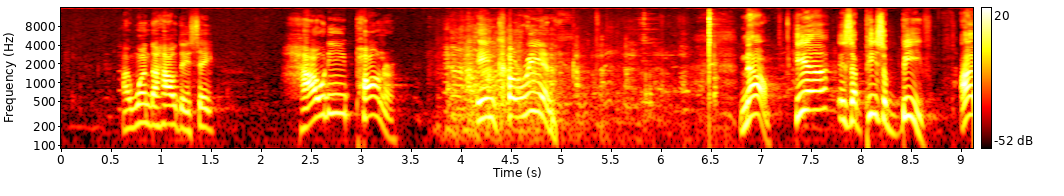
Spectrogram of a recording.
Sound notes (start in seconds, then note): 3.7 audience laughs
